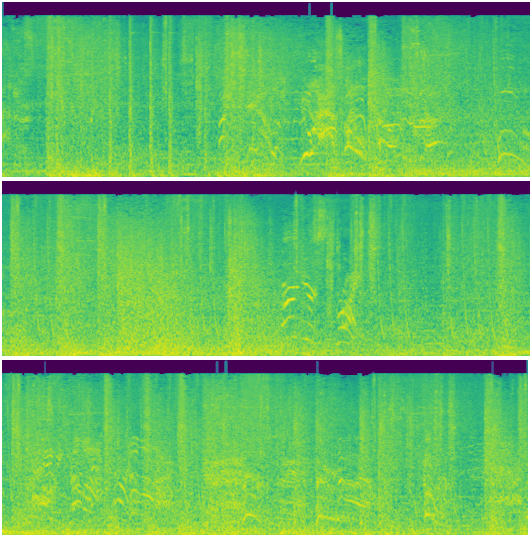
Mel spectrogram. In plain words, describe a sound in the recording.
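Energy blasts crackle and explode.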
